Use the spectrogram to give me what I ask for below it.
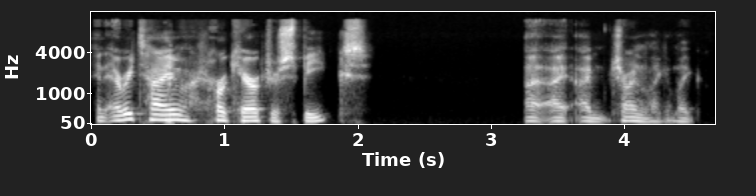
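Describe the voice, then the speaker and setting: A man's voice: medium pitch, animated, moderate pace, dry recording, studio quality. A man co-hosting a casual podcast, chatty and loose, hedging with filler words. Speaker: podcast co-host.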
